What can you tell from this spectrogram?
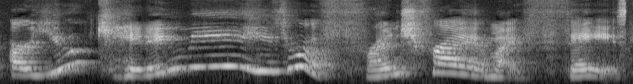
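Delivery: high, incredulous retold outburst; mock disbelief. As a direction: replay your own shock, pitched high. Retelling toddler throwing food.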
